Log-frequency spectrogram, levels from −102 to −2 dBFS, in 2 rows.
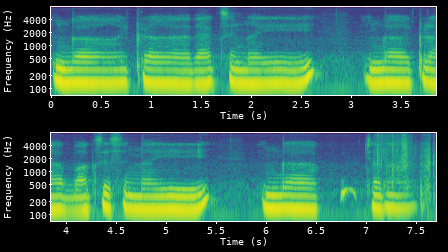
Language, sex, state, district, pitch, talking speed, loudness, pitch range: Telugu, male, Andhra Pradesh, Annamaya, 140 Hz, 85 wpm, -13 LUFS, 135-145 Hz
